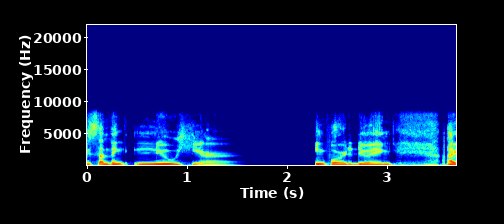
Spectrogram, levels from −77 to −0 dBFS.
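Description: At 1.29 s, just after "something new here", the speech breaks off. The last sound carries on briefly as a fading buzz, then gives way to near-silence for roughly 0.68 s, and speech resumes at 2.31 s on "forward to" with about a second of material simply gone. This is a long network dropout, likely a run of lost packets that the receiver's concealment could only briefly bridge before muting, with the call codec's 8 kHz upper limit audible throughout.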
